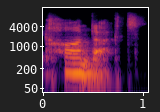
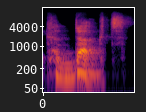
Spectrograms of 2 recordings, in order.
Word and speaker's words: conduct: in two different ways if it is a noun you would say conduct okay but if it is a verb you would say conduct okay like conduct an experiment all right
